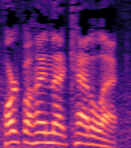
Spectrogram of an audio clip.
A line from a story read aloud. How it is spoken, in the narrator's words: He yelled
